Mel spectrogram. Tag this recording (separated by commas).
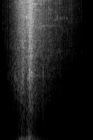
Glass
